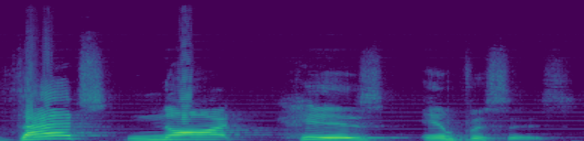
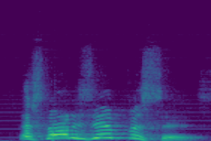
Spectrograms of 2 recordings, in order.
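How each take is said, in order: First: "That's not his emphasis" slow, word by word; emphatic correction. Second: "That's not his emphasis" in one high-pitched run; much higher, unbroken "That's not his emphasis"; insistent correction. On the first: Correcting the congregation's emphasis, then repeating. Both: Real, not acted.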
